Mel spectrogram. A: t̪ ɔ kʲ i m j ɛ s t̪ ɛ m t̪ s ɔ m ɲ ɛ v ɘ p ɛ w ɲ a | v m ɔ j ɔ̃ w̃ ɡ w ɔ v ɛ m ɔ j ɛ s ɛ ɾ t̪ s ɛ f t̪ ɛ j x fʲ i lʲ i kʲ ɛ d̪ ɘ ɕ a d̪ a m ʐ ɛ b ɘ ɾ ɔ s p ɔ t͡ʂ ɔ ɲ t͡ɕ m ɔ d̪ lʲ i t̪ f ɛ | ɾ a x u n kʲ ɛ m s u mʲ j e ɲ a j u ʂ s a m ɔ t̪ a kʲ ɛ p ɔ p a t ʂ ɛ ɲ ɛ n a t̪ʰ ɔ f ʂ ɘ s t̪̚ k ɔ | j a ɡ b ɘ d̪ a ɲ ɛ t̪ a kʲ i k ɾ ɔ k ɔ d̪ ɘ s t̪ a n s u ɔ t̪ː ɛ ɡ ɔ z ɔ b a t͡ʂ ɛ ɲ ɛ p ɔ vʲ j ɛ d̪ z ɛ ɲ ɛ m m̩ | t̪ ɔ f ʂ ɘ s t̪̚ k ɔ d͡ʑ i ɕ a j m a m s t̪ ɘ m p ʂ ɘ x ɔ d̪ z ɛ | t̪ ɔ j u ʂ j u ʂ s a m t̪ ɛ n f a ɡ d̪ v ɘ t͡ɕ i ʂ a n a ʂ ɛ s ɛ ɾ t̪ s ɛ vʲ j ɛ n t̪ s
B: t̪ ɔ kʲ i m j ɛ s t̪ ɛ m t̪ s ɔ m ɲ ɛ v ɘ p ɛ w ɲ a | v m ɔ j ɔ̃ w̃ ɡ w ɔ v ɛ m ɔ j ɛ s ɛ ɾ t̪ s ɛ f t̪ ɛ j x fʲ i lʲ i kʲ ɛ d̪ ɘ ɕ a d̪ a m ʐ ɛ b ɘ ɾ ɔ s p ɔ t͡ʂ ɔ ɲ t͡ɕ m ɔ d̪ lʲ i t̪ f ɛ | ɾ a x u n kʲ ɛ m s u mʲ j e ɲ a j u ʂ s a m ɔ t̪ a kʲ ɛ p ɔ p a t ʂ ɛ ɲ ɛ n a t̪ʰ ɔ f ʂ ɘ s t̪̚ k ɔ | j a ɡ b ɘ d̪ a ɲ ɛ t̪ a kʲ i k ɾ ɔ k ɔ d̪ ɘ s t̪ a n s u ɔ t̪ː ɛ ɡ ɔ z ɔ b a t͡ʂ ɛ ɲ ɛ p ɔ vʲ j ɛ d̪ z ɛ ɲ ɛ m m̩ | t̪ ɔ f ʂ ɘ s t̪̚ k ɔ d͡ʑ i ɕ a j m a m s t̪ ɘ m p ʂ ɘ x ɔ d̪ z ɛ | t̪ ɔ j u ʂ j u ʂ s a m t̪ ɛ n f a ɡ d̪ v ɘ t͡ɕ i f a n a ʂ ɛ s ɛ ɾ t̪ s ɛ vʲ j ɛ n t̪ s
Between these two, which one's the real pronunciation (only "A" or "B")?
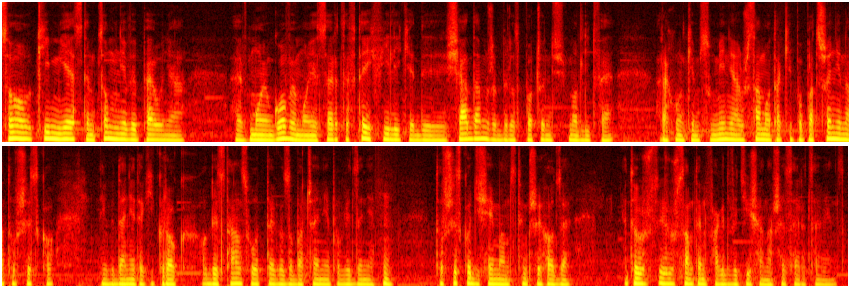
A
